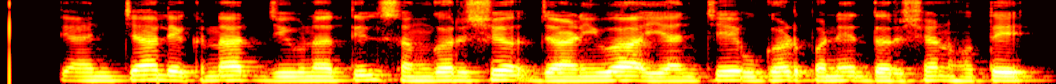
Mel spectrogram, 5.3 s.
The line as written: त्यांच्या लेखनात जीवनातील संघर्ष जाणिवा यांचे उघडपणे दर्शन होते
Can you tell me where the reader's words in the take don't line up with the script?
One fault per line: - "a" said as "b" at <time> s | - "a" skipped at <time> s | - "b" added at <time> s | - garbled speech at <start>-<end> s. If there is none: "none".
none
